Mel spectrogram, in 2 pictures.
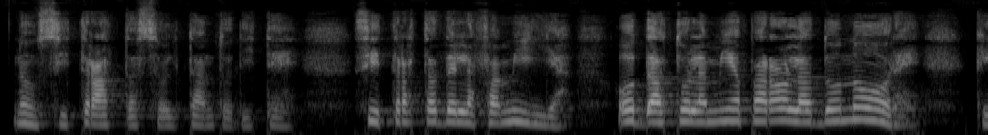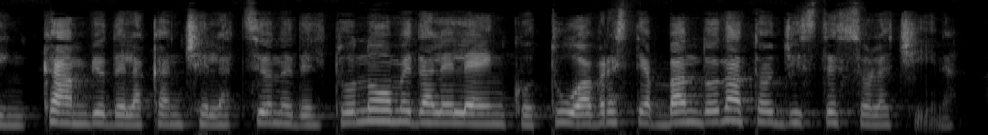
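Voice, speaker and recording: A woman's voice: medium pitch, fairly quick, few pauses, warm tone, lightly acted. Lady reading a stern banker dad, curt and clipped, dull lo-fi sound. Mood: commanding. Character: stern wealthy middle-aged male banker father.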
